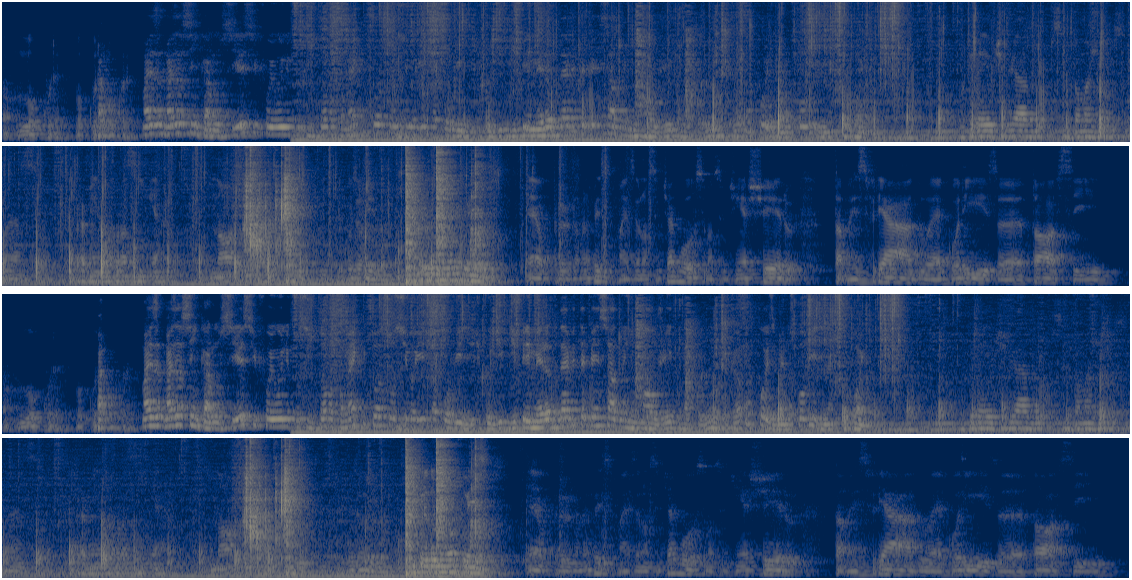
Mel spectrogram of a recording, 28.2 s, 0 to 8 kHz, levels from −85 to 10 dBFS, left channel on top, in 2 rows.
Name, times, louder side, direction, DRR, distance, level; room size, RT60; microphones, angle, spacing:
voice 1, 0.0-1.6 4.9-5.3 12.0-16.2 16.7-20.3 20.7-27.8, left 2 dB, 55° left, 0.7 m, -47 dB
voice 2, 1.8-10.9 19.2-20.2, right 3 dB, 65° right, 0.5 m, -39 dB
sound 1, 3.6-20.2, equal, 5° right, 0.4 m, -41 dB
sound 2, 4.6-21.3 21.6-22.2, left 5 dB, 80° left, 0.4 m, -47 dB
6.5 x 4.5 x 3.3 m
head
